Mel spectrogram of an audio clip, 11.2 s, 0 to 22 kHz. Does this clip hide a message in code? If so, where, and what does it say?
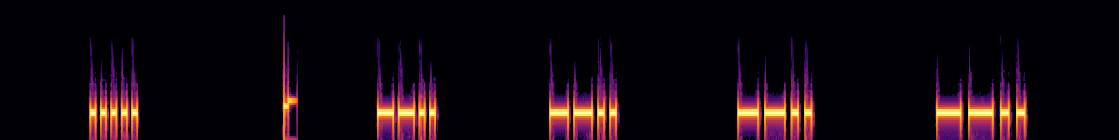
Yes: Morse code from 0.9 to 10.2 s, heard as a keyed tone, about 20 wpm, spaced as for 6 wpm, 700 Hz. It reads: 5 ZZZZ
